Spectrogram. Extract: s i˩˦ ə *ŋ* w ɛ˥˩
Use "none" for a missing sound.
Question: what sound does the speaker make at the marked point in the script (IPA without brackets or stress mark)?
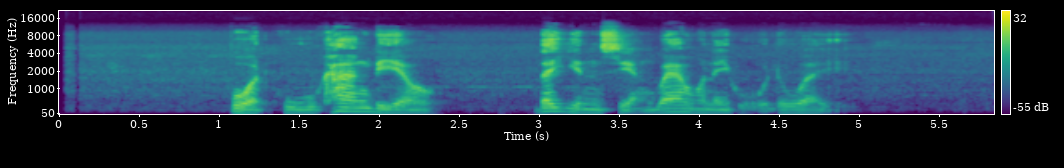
ŋ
